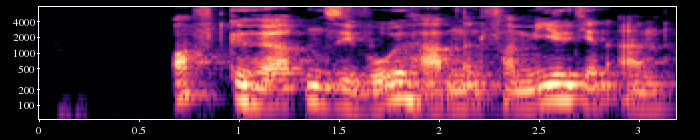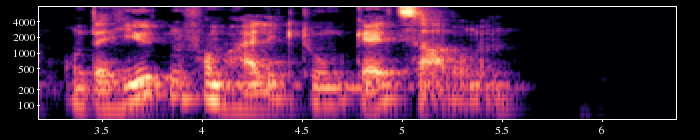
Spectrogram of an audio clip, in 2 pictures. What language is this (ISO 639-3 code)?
deu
